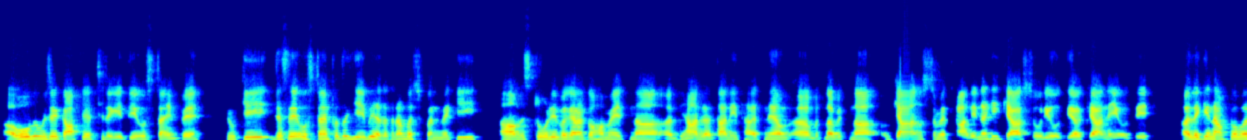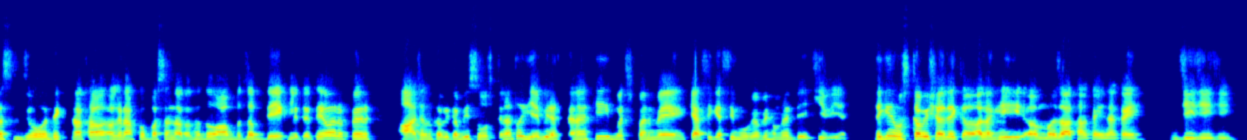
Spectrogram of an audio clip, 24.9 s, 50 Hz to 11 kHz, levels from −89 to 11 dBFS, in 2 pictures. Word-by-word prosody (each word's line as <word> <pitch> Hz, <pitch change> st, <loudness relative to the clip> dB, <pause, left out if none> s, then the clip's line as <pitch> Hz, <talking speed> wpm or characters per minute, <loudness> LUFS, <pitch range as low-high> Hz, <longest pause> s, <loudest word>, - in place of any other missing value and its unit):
वो 180 Hz, +3 st, +7 dB
भी 210 Hz, -, +4 dB
मुझे 200 Hz, -1 st, +2 dB
काफ़ी 155 Hz, -3 st, +1 dB
अच्छी 165 Hz, -, -8 dB
लगी 130 Hz, -4 st, -3 dB
थी 145 Hz, -, -1 dB
उस 145 Hz, -1 st, -7 dB
टाइम 130 Hz, -1 st, -1 dB
पे। 140 Hz, -, +2 dB
क्योंकि 150 Hz, +3 st, -5 dB, 0.2 s
जैसे 170 Hz, +7 st, +2 dB
उस 185 Hz, -1 st, -2 dB
टाइम 185 Hz, 0 st, +3 dB
पे 205 Hz, -, -2 dB
तो 215 Hz, -, 0 dB
ये 165 Hz, -, +1 dB
भी 195 Hz, -, +3 dB
रहता 165 Hz, -6 st, 0 dB
था 150 Hz, -, -12 dB
ना 195 Hz, -, +2 dB
बचपन 190 Hz, -4 st, -6 dB
में 150 Hz, -, -4 dB
कि 165 Hz, +2 st, -3 dB, 0.3 s
अ, 145 Hz, +1 st, +4 dB
स्टोरी 165 Hz, +1 st, -1 dB
वग़ैरह 160 Hz, -1 st, +3 dB
का 165 Hz, +1 st, -3 dB
हमें 155 Hz, 0 st, -1 dB
इतना 155 Hz, 0 st, -2 dB, 0.4 s
ध्यान 135 Hz, +2 st, +1 dB
रहता 135 Hz, +1 st, 0 dB
नहीं 155 Hz, +2 st, -5 dB
था 150 Hz, -, 0 dB
इतने 150 Hz, 0 st, -3 dB
अब 150 Hz, 0 st, 0 dB
अ, 130 Hz, -1 st, +2 dB
मतलब 150 Hz, +2 st, 0 dB
इतना 155 Hz, +1 st, +1 dB, 0.3 s
ज्ञान 140 Hz, +2 st, +1 dB
उस 160 Hz, -, -15 dB
समय 175 Hz, +2 st, -4 dB
था 170 Hz, -6 st, -1 dB
नहीं 140 Hz, -, -3 dB
ना, 200 Hz, -, +1 dB
कि 210 Hz, +1 st, -5 dB
क्या 150 Hz, -5 st, +4 dB
स्टोरी 145 Hz, -1 st, -5 dB
होती 140 Hz, 0 st, -3 dB
है? 145 Hz, -, +4 dB
और 145 Hz, -, -2 dB
क्या 140 Hz, 0 st, +4 dB
नहीं 135 Hz, 0 st, -3 dB
होती? 130 Hz, +2 st, -4 dB, 0.4 s
लेकिन 175 Hz, +3 st, +3 dB
आपको 170 Hz, +3 st, +1 dB
बस 190 Hz, 0 st, +2 dB, 0.2 s
जो 175 Hz, +3 st, +3 dB
दिखता 160 Hz, +1 st, +1 dB
था 165 Hz, +1 st, +1 dB, 0.2 s
अगर 160 Hz, 0 st, 0 dB
आपको 160 Hz, +3 st, 0 dB
पसंद 155 Hz, +1 st, -3 dB
आता 150 Hz, 0 st, 0 dB
था 175 Hz, -, -5 dB
तो 190 Hz, -, 0 dB
आप 170 Hz, -1 st, +2 dB
मतलब 170 Hz, +1 st, -2 dB
देख 140 Hz, +1 st, +4 dB
लेते 135 Hz, 0 st, -3 dB
थे 190 Hz, -, +1 dB
और 215 Hz, -1 st, +2 dB
फ़िर 190 Hz, -1 st, +2 dB, 0.3 s
आज 145 Hz, +3 st, +5 dB
हम 170 Hz, -, -4 dB
कभी-कभी 170 Hz, +1 st, 0 dB
सोचते 155 Hz, -2 st, -7 dB
हैं -, -, -2 dB
ना 210 Hz, -, -1 dB
तो -, -, +5 dB
ये -, -, +3 dB
भी 185 Hz, -, +1 dB
लगता 155 Hz, -2 st, 0 dB
है -, -, +2 dB
ना 185 Hz, -, -1 dB
कि 205 Hz, 0 st, -1 dB
बचपन 160 Hz, +1 st, -4 dB
में 165 Hz, -2 st, +2 dB
कैसी-कैसी 165 Hz, +2 st, +1 dB
मूवी 150 Hz, +1 st, -5 dB
हमने 150 Hz, +1 st, -6 dB
देखी 130 Hz, +4 st, -4 dB
हुई 130 Hz, -1 st, -9 dB
हैं -, -, -11 dB, 0.3 s
लेकिन 215 Hz, +4 st, +4 dB
उसका 200 Hz, +2 st, +4 dB
भी 195 Hz, -, +7 dB
शायद 185 Hz, -1 st, +6 dB
एक 185 Hz, -2 st, +3 dB
अलग 150 Hz, +1 st, +3 dB
ही 170 Hz, +1 st, +3 dB, 0.4 s
मज़ा 145 Hz, +2 st, +5 dB
था 130 Hz, -, +1 dB
कहीं 130 Hz, 0 st, -3 dB
न 125 Hz, -, +1 dB
कहीं। 130 Hz, 0 st, +2 dB, 0.4 s
जी, 140 Hz, +1 st, -1 dB
जी, 130 Hz, -1 st, -2 dB
जी। 125 Hz, 0 st, -11 dB
155 Hz, 260 wpm, -24 LUFS, 145-175 Hz, 0.4 s, वो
